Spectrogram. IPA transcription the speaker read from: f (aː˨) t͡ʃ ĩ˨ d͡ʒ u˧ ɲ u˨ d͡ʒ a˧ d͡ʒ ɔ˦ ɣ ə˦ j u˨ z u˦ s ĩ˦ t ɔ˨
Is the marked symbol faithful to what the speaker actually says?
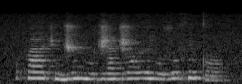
no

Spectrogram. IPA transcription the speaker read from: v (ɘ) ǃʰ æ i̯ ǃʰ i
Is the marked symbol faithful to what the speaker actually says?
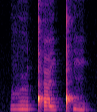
no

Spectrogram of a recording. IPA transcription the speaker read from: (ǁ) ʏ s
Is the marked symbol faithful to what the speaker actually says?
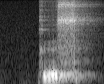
no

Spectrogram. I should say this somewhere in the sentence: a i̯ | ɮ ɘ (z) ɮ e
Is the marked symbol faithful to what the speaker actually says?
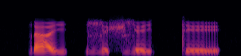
no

